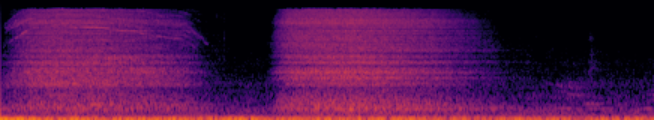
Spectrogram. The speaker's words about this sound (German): Jetzt atme ich mal tief ein und aus, damit man hören kann, wie weit das stört.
